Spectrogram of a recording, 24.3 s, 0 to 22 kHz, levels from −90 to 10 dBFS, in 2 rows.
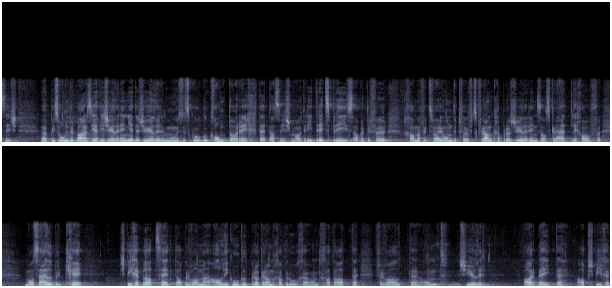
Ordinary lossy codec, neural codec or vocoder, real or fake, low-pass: none; vocoder, 44.1 kHz, 128 mel bands every 256 samples, BigVGAN v2; fake; 9.9 kHz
